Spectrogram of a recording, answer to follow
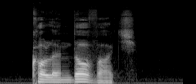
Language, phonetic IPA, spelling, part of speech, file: Polish, [ˌkɔlɛ̃nˈdɔvat͡ɕ], kolędować, verb, Pl-kolędować.ogg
